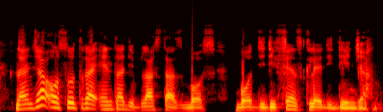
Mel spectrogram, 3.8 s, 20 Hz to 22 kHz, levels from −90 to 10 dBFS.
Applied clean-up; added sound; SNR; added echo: none; none; none; none.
